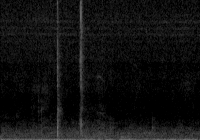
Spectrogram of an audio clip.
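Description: Near silence with two faint clicks about half a second apart, a little over a second in, from tarot cards being handled on a tabletop.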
